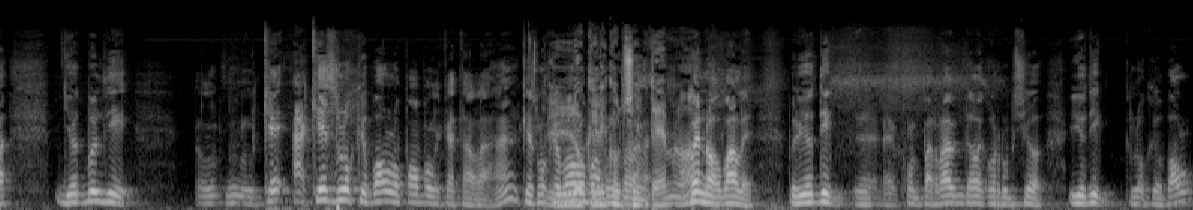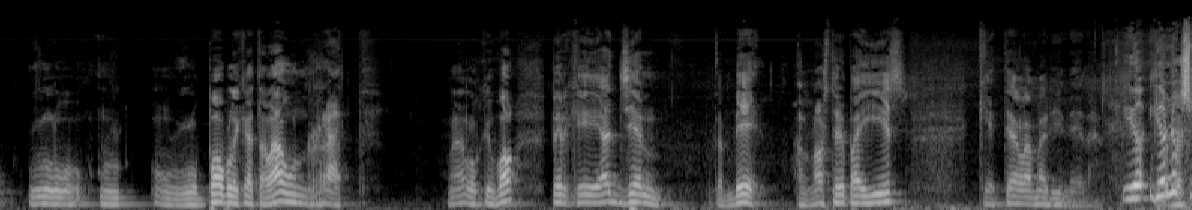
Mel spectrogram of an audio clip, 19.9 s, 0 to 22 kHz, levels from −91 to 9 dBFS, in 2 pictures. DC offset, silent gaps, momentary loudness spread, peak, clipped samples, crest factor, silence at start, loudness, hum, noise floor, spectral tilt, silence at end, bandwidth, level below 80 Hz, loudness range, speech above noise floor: under 0.1%; none; 17 LU; -6 dBFS; under 0.1%; 20 dB; 0 s; -27 LUFS; none; -65 dBFS; -5 dB/octave; 0 s; 14.5 kHz; -50 dBFS; 7 LU; 39 dB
